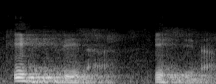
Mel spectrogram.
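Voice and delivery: "Ihdina" with a deep, slightly vibrating H. Shown as a demonstration. Teacher showing how the throat vibrates, H from deep inside. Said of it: "Kerasa dia agak getar".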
